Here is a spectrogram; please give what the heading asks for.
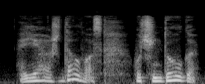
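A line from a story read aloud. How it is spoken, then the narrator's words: Quiet. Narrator (Russian): сказал тихо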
